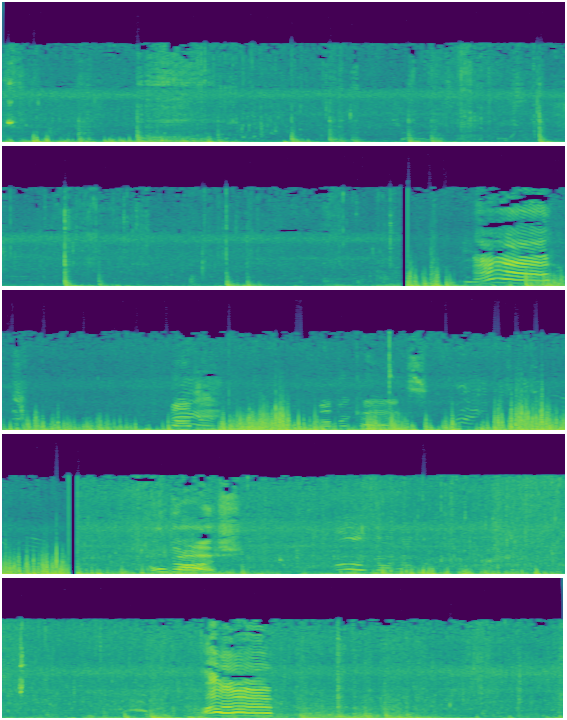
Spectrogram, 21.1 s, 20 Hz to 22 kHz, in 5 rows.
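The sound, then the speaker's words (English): A kayak splashes through shallow rapids about 2 inches deep, with rushing water and wind buffeting the microphone, while people shout and let out high, wavering yelps and laughs. “I think there are rapids up here, so that'll be fun.”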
